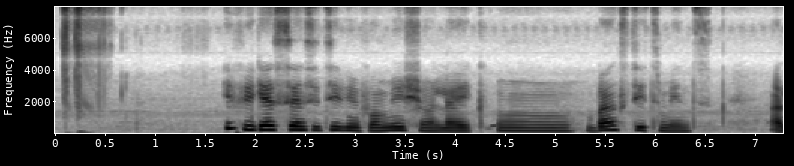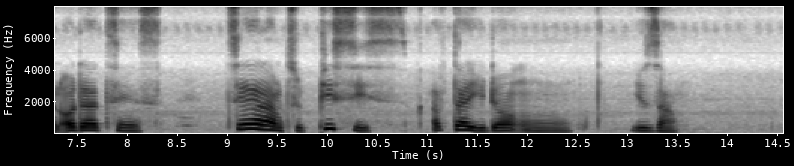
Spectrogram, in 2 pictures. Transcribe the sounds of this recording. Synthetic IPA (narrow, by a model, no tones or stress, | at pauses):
ifjuɡɛtsɛ̃nsitʰivĩnfɔmeʃɔ̃nlaɪk | bãŋkstʰetmɛ̃nt | ʔã̰nɔdatʰɪ̃ŋs | tʰɛɹãmtʰupʰisis | aftajudɔ̃n | juzãm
